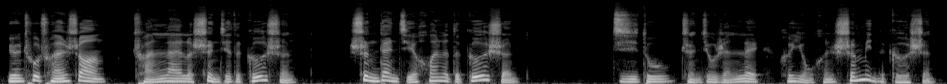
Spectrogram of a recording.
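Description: A man reading a children's fairy tale aloud in a gentle, expressive storytelling manner. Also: mid-range voice, unhurried, no room sound, studio quality.

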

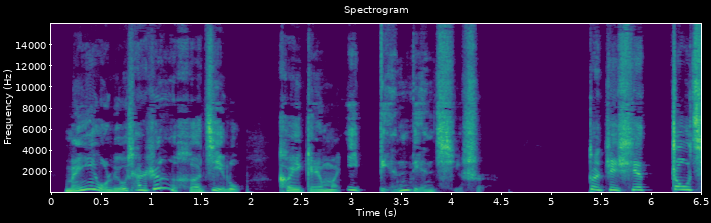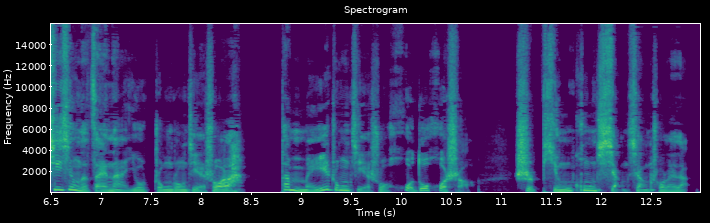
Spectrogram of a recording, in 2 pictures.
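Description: A man's voice: a little high, sing-song, normal speed, mellow, husky, dry recording, studio quality. A man playing a cocky, talkative scientist in a radio drama, with a blustering, explanatory way of talking. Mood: explaining, storytelling. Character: cocky, talkative male scientist and science populariser, brash and lively. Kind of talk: Chinese radio drama acting.

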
